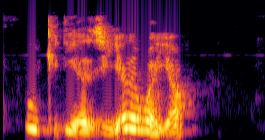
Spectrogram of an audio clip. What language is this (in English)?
Kabyle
